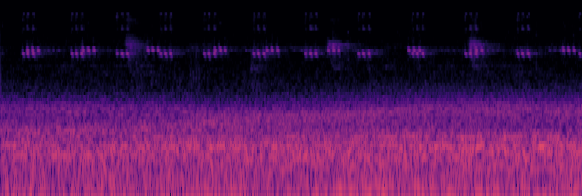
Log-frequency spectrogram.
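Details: Crickets at night, heard as short, high, doubled chirps repeated about twice a second in a steady rhythm, over a loud, soft rushing wind that fills the low range.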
